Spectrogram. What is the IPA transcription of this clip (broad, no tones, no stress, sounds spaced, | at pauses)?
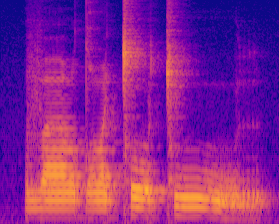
v aː dˤ e ǀ o ǀ uː r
